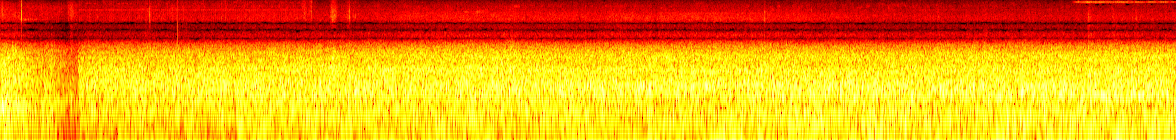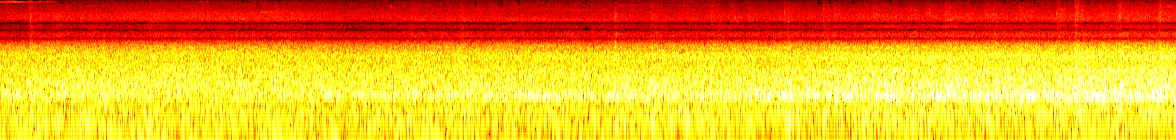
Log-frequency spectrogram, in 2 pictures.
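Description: Train moving on the tracks: a steady rolling rumble that grows louder over the last few seconds, with a steady whine coming up in the second half.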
